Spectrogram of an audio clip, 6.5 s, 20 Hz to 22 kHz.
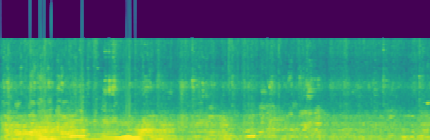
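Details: {'text': 'Moo from cattle at a Chattogram livestock market, Bangladesh, on 7 September 2024, where a Sahiwal bull is bought; one long lowing call in the first two seconds, then busy human voices and crowd noise.'}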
